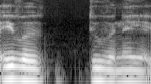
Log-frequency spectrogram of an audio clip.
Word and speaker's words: Ava DuVernay: through a few hours but yeah shout out ava duvernay that's how you say her name like she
